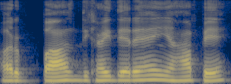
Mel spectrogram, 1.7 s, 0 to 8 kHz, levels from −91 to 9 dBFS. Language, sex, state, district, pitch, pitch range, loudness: Hindi, male, Jharkhand, Garhwa, 145 Hz, 135-150 Hz, -17 LUFS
